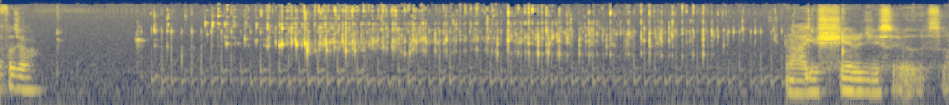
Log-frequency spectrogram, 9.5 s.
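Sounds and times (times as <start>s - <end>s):
speech: 0.0s - 0.5s, 7.8s - 9.4s
vermouth glugging from a bottle: 1.4s - 8.5s.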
